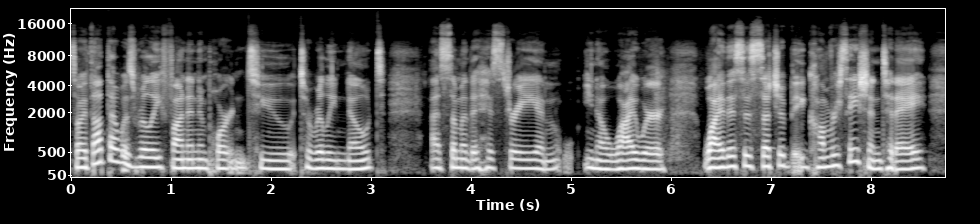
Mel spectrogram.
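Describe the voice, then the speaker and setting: This woman speaks at a fairly quick pace with a fairly low pitch, ordinary pitch variation and very even loudness. The recording is very clean, with a silent background. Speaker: podcast host. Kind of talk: solo podcast monologue. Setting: studio.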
